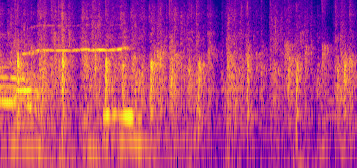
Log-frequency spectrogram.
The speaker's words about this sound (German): Kleiner Applaus für den jungen Mann, der ist... Ja.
